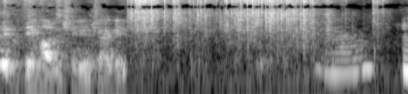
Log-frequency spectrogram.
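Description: A woman laughs, then paper crinkles for a couple of seconds as a sandwich's paper wrapper is handled; a short vocal sound comes near the end.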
